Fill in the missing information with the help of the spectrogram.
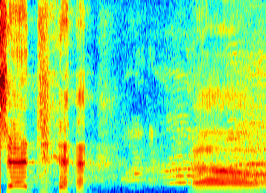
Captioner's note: laughs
